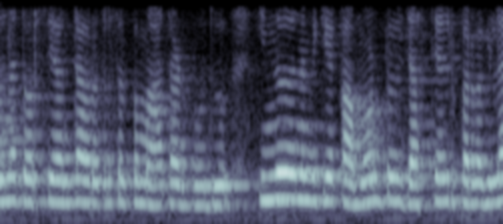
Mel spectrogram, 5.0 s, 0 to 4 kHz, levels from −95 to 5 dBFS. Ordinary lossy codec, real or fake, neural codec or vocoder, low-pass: none; real; none; 3.6 kHz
